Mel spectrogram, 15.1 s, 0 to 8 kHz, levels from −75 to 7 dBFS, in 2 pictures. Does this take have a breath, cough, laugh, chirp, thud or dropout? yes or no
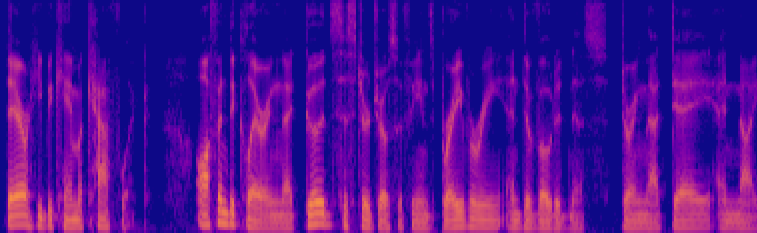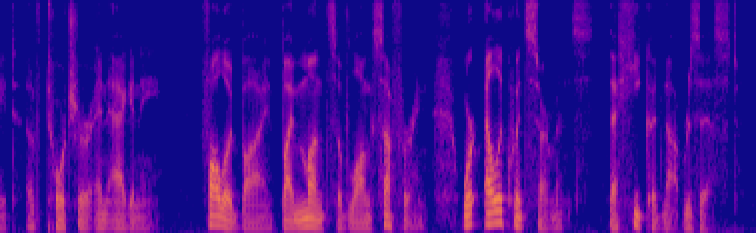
no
